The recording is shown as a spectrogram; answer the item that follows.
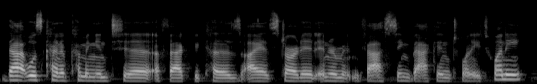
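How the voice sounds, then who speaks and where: Woman, young adult, very low voice, scratchy throat from a cold, chatty planner narration, fillers and restarts. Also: a little fast, vocal fry, darkish tone, soft background music. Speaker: planner vlogger. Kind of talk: casual planner flip-through narration.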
